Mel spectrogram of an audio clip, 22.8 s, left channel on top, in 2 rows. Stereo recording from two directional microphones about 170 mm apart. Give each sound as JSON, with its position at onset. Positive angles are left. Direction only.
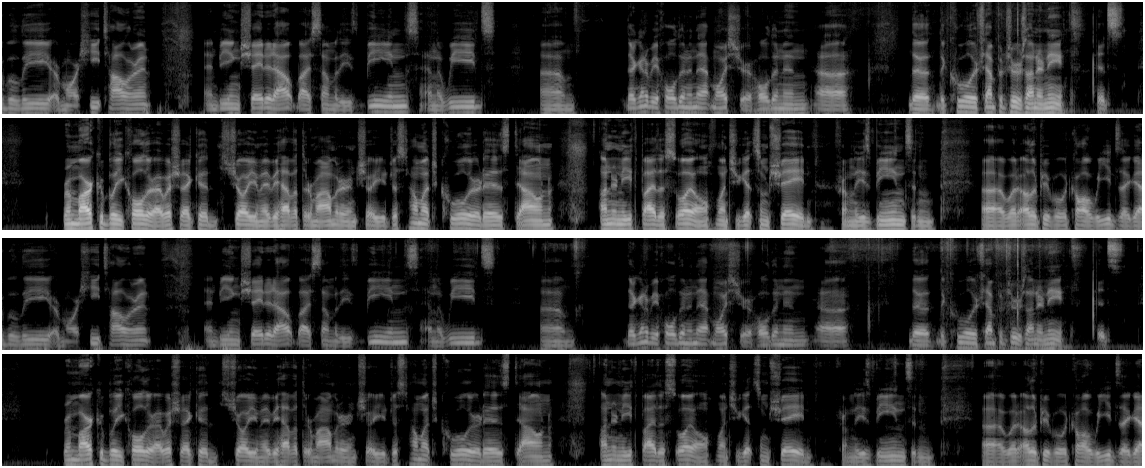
{"t": 0.0, "sound": "speech", "side_deg": 40}
{"t": 4.2, "sound": "speech", "side_deg": 45}
{"t": 11.9, "sound": "speech", "side_deg": 40}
